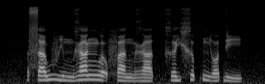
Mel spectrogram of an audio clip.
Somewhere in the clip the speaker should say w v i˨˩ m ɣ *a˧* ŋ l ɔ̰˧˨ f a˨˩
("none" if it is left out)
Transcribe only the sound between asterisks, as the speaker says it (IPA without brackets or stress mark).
a˧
